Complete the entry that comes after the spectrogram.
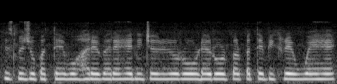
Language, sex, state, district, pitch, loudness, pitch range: Hindi, female, Himachal Pradesh, Shimla, 245 Hz, -14 LUFS, 245-250 Hz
